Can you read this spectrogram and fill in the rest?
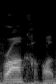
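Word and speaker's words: Brzonkala: So Christine Brancala, actually, she said Brancala, the Z is silent.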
